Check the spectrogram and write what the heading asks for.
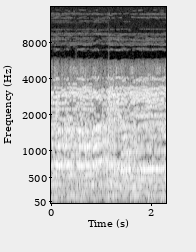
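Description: A church praise group singing a Portuguese gospel worship song, several voices together holding long notes over band accompaniment.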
